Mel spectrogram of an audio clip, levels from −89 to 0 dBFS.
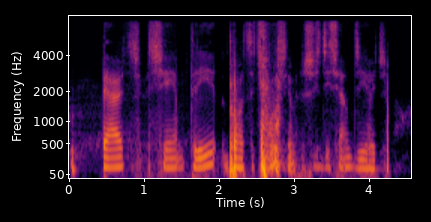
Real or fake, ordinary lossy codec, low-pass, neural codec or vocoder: fake; MP3, 48 kbps; 7.2 kHz; codec, 16 kHz, 1 kbps, X-Codec, HuBERT features, trained on LibriSpeech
